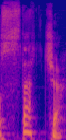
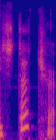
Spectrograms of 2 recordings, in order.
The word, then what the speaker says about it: stature: Are you proud of your stature? Yes, I'm proud of my stature. La T-U-R-E al final de una palabra siempre se pronuncia Ya. cha.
